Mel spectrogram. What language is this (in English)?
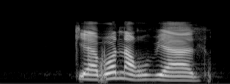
Northern Sotho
